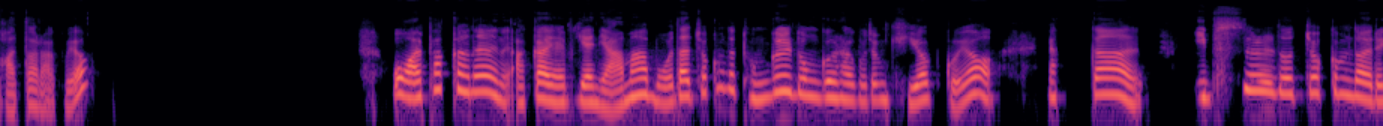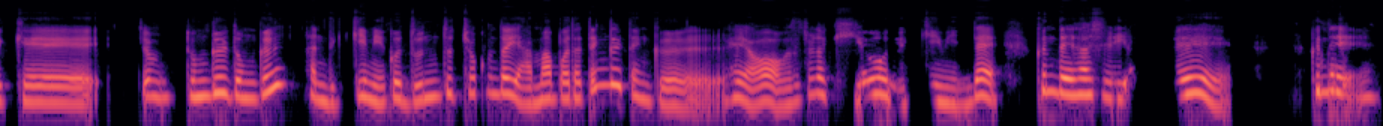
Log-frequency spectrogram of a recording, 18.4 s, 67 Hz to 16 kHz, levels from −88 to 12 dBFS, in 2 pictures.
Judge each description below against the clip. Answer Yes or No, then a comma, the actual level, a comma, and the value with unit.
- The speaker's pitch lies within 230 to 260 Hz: Yes, high, 235 Hz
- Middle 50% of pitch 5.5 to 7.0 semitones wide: No, average, 5.1 semitones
